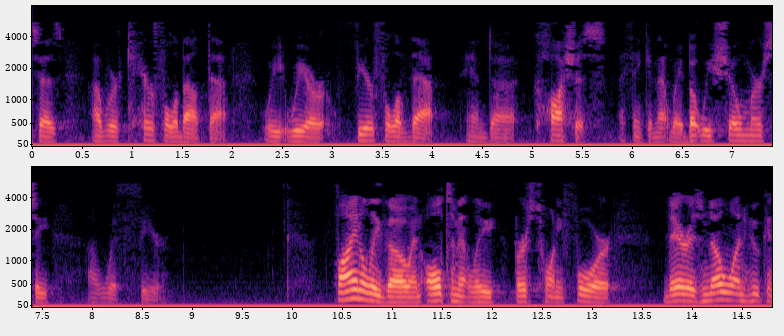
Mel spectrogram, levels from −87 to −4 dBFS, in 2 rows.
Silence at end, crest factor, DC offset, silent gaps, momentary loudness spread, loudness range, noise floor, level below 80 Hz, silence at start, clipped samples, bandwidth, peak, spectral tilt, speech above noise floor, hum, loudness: 0 s; 22 dB; 2%; none; 20 LU; 10 LU; -65 dBFS; -64 dBFS; 0 s; under 0.1%; 5.8 kHz; -8 dBFS; -11 dB/octave; 37 dB; none; -28 LUFS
